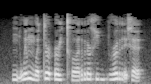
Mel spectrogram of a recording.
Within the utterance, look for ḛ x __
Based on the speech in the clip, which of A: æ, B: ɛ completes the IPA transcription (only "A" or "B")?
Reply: B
